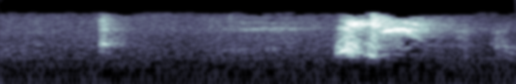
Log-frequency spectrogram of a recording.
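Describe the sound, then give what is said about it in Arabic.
A single sharp sneeze bursts out, preceded by a brief faint intake or stifled puff, against a quiet background. “يرحمك الله.”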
